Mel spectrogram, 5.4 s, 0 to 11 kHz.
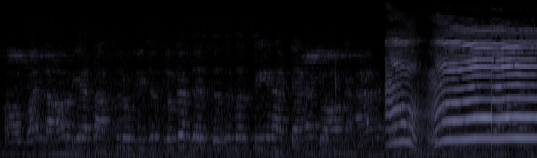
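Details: Baby girl crying for a 500-rupee note: fusses with whimpering sounds, then breaks into a loud, sustained high-pitched cry; infant crying.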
